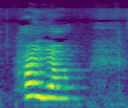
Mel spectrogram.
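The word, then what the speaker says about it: hiya: ils vont nous dire Haya. Donc, pas avec la main, là, mais le Haya. Et puis Haya, ça s'écrit H-I-Y-A. Et voilà, c'est à la place de dire juste hi, c'est Haya.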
